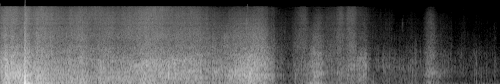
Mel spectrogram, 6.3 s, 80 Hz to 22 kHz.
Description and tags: gravel sliding around 7
Foley SFX produced by my me and the other members of my foley class for the jungle car chase segment of the fourth Indiana Jones film.
gravel, sliding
